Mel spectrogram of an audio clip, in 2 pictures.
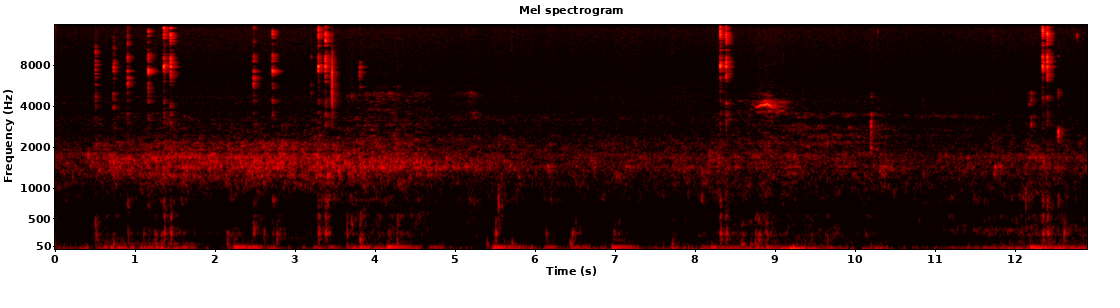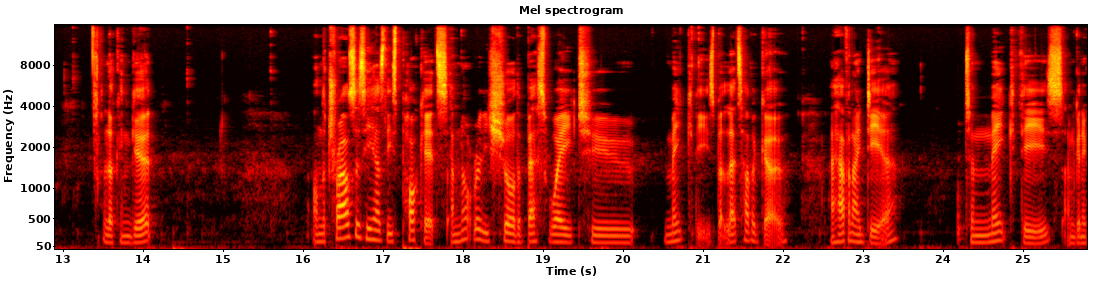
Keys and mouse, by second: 0.6 middle click, 3.8 z, 5.4 z, 6.4 z, 8.6 ctrl+s, 13.1-14.1 drag, 14.1 KP_1, 14.9-18.1 middle drag, 21.7 shift+a.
